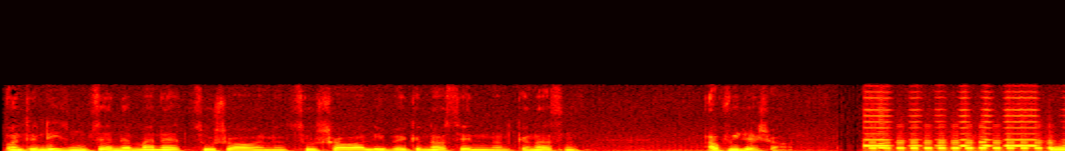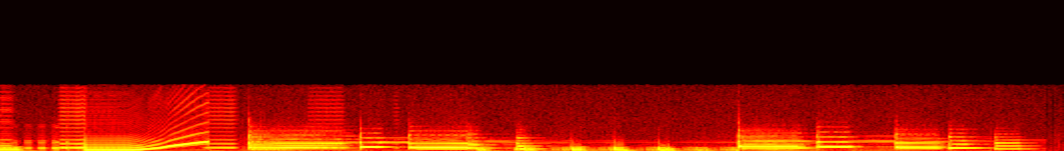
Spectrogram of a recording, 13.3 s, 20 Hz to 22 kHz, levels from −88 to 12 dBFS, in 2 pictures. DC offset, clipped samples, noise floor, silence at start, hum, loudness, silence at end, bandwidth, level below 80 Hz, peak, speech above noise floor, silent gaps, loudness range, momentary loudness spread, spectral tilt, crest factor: 0.1%; under 0.1%; -43 dBFS; 0.05 s; none; -16 LUFS; 0.15 s; 10 kHz; -42 dBFS; 0 dBFS; 28 dB; none; 6 LU; 8 LU; -7 dB/octave; 16 dB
